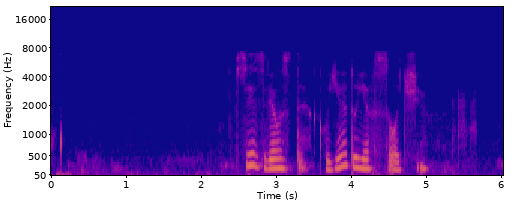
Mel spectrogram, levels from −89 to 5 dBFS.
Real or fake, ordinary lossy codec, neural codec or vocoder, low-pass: fake; Opus, 24 kbps; codec, 16 kHz, 2 kbps, X-Codec, HuBERT features, trained on LibriSpeech; 7.2 kHz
